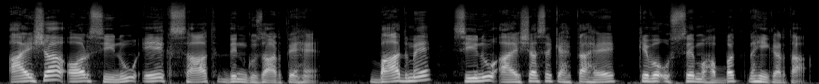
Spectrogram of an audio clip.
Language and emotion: Urdu, neutral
